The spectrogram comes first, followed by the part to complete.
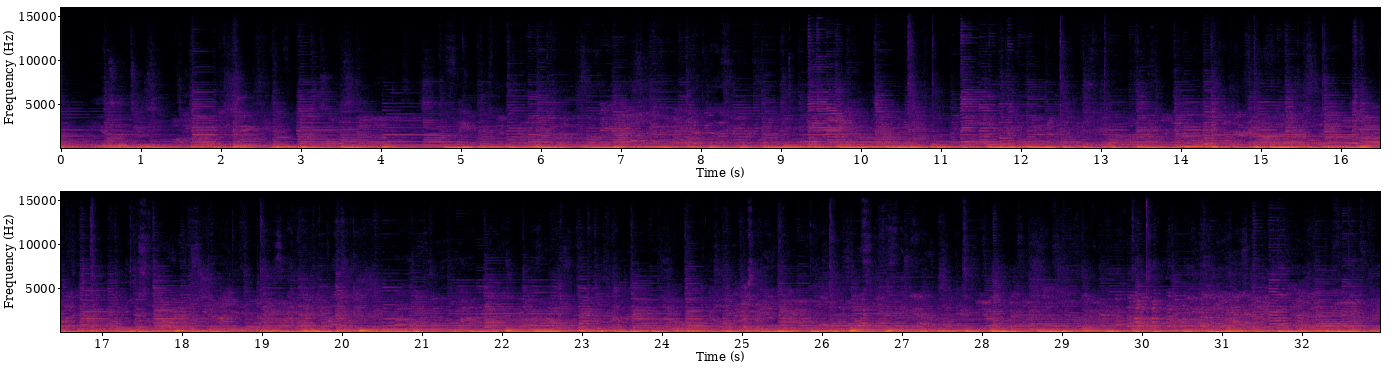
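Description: A live band playing a country-style song, with acoustic guitar over a steady, pulsing bass beat.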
